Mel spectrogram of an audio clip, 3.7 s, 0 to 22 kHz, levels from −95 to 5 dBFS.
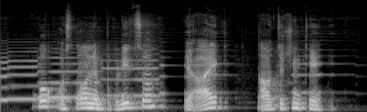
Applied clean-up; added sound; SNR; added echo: neural mask model RNNoise.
